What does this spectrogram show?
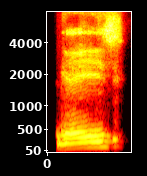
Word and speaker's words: Ge'ez: Is it Ge'ez or Gaze? Gaze. Ge'ez, right. I did say it right.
